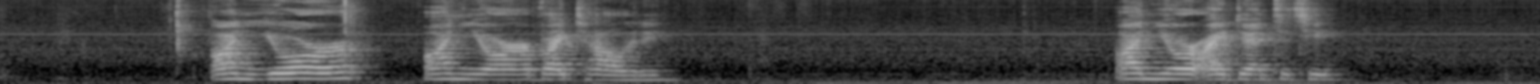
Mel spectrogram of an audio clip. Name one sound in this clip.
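A woman speaks calmly and close by.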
